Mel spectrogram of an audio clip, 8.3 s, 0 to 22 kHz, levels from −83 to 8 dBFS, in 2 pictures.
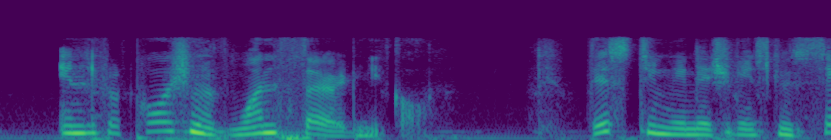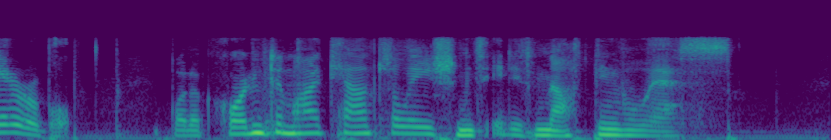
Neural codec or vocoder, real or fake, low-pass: codec, 16 kHz, 1 kbps, X-Codec, HuBERT features, trained on general audio; fake; 7.2 kHz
